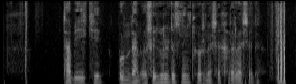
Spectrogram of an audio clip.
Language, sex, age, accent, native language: Uzbek, male, 18-24, Samarqand, Uzbek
